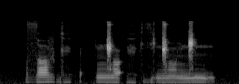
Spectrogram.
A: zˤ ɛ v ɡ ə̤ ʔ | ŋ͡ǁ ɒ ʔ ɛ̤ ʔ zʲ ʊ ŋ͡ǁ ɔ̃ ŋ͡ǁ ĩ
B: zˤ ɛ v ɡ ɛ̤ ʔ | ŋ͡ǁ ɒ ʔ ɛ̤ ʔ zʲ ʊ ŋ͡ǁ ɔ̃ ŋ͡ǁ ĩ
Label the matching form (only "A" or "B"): B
